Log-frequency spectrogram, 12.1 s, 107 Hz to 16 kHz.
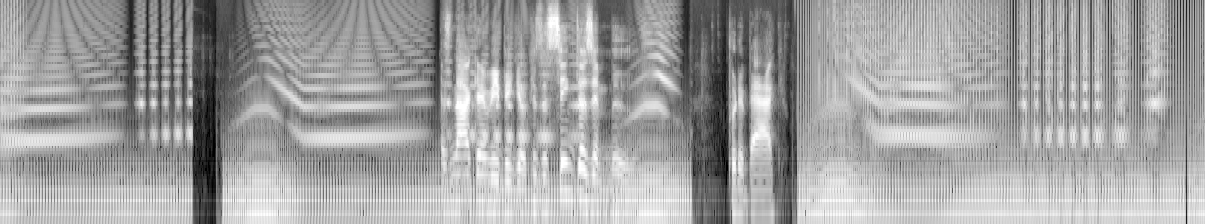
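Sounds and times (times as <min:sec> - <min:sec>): gritty synth bass notes: 0:00.0 - 0:07.0, 0:08.0 - 0:12.0.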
